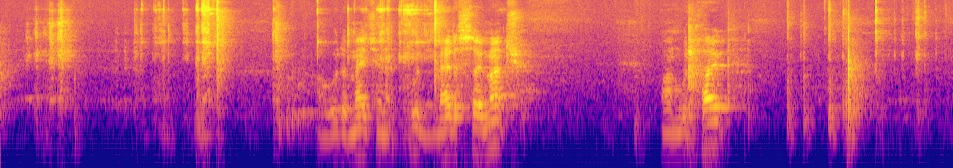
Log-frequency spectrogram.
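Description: Small metal tools tap and clatter on a hard surface.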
